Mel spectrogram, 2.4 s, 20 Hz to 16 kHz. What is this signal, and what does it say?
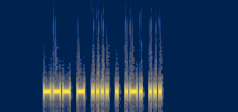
Morse code, heard as a keyed tone, about 53 wpm, 700 Hz. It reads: OTHERS
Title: Sentences from Top 1000 Words - Review Part 2 - New Word Drill - 50wpm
